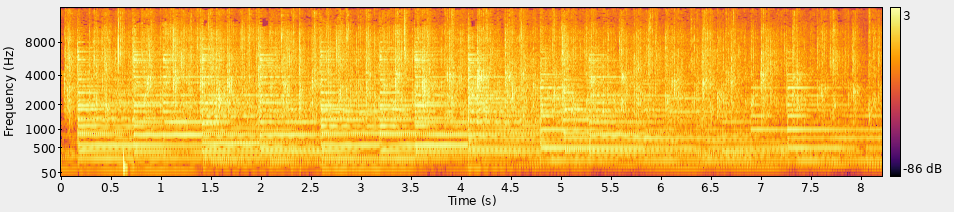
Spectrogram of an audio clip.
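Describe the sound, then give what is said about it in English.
A church audience at Living Hope claps in praise to the Lord steadily for several seconds, a dense, rain-like patter of hands over sustained keyboard chords that shift pitch every second or so. “I know we just finished, but can we give a clap of praise to the Lord?”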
